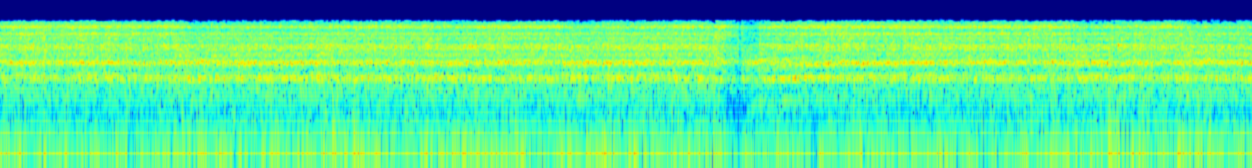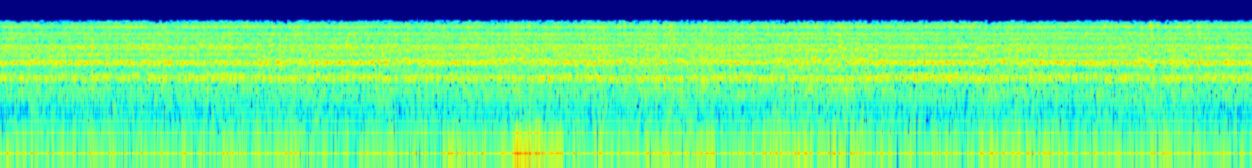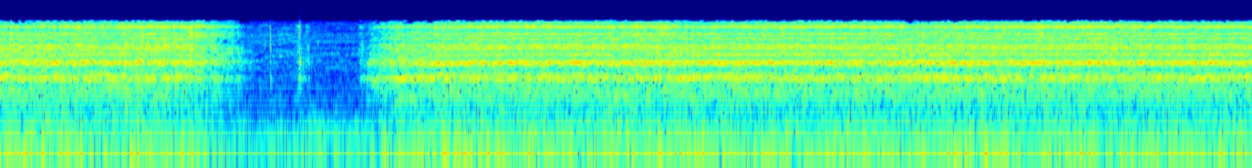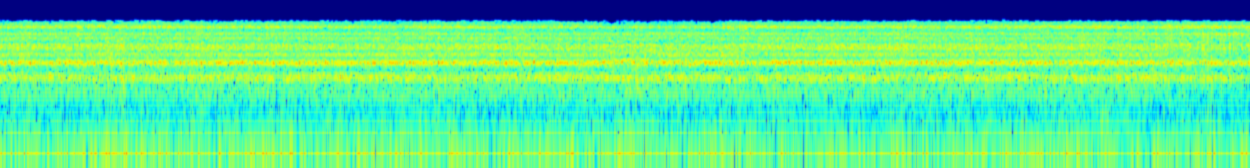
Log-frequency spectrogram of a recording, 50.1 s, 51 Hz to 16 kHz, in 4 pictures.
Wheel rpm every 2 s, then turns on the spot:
160, 160, 160, 150, 150, 160, 160, 160, 160, 160, 160, 160, 160, 120, 70, 160, 160, 160, 160, 160, 160, 160, 160, 160, 160.
none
